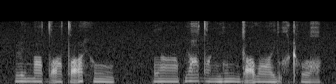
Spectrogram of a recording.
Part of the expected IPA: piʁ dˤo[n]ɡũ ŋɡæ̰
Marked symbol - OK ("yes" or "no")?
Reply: no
